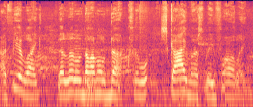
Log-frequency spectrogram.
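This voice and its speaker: Over crowd noise in the background, a woman speaks very slowly at a fairly high pitch with fairly even intonation. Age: 80s+. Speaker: political delegate, former teacher. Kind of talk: interview answer.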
